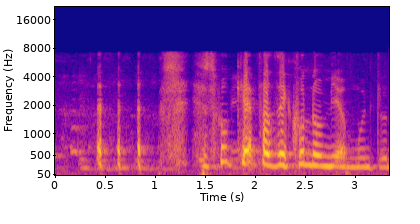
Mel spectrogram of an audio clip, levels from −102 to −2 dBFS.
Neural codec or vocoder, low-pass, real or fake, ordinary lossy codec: none; 7.2 kHz; real; none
